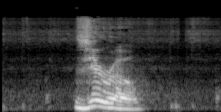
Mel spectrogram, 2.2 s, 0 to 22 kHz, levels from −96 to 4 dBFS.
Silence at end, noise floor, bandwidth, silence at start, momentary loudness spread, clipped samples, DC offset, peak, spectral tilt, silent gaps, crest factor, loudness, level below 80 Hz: 0.8 s; -52 dBFS; 11.5 kHz; 0.75 s; 14 LU; under 0.1%; under 0.1%; -2 dBFS; -6.5 dB/octave; none; 14 dB; -12 LUFS; -56 dBFS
